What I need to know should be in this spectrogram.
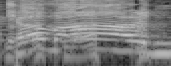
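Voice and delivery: high, drawn-out come on; hammed-up raver cheer; mock hype shout. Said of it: "I was like".

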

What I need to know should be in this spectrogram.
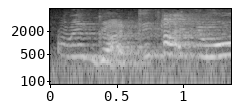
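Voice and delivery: high, giggly squeal; thrilled. Real, not acted. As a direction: show it off, squealing and laughing. Showing viewers the new phone. (kinikilig na tili)

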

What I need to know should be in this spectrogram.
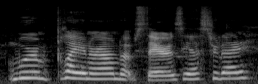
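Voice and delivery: ordinary delivery

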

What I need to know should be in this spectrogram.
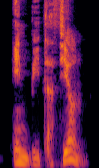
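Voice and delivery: ordinary talk, nothing marked

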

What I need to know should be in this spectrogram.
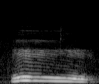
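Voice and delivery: playful fake disapproval; mock scandalised. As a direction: pretend to be shocked. Mocks shock at pro using bridge camera.

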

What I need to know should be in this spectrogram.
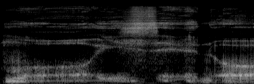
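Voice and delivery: slow unvoiced whisper from far away; ghostly voice of the dead. A narrator's reading. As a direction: breathe it out like a corpse calling from the grave. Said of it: "Hlas jako by se táhl z velké dálky". (šeptavý hlas mrtvého z dálky)

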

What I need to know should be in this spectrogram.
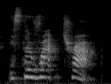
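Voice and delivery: put-on high, alarmed young boy; nervous boy voice. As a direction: blurt it out as a scared boy. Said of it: "Bertolt said".

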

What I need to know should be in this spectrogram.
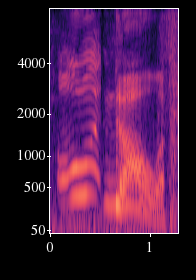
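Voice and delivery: high, loud wail of dismay; dismayed cry. Real, not acted. Player watching the plan fail, loud dismayed cry. Sudden mishap in game.

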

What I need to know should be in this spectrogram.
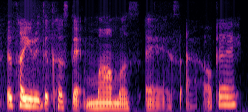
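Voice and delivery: conspiratorial whisper; hushed egging-on; whispered aside. Real, not acted. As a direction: whisper it like a secret plan. Urging player, conspiratorial aside.

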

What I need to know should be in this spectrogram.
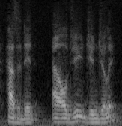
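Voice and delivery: ordinary talk, nothing marked

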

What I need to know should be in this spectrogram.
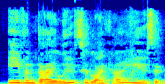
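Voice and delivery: high-pitched warning; mother's voice. A narrator's reading. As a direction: warn him as the wife. Mother warns husband.

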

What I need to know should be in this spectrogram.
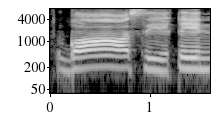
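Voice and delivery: long held "গ", then "সি, কিন"; drawn-out vowel. Shown as a demonstration. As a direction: stretch "গ" before "সি, কিন". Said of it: "এরকমভাবে শিখব".

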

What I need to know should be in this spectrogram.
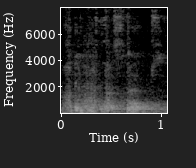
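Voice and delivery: tense frightened whisper. Real, not acted. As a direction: whisper under your breath. Hears footsteps, hiding.

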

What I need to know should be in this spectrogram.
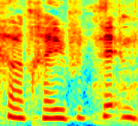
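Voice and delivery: ordinary delivery

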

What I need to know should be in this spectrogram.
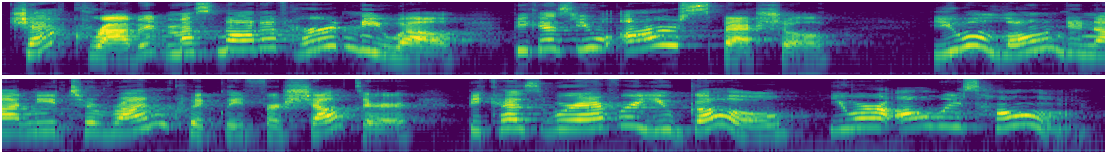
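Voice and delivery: lightly acted creator building someone up; reassuring Great Spirit. A narrator's reading. Great Spirit tells Tortoise he is special, reassuringly.

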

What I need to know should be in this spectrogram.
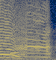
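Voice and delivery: high loud scream; terrified scream. Real, not acted. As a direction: scream as she catches you. Being caught while chased.

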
